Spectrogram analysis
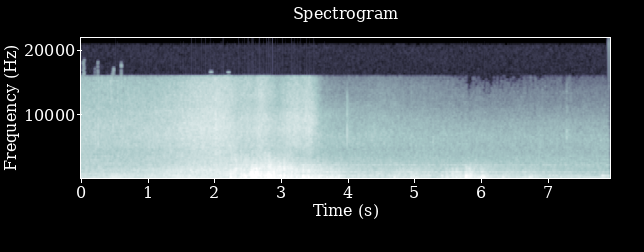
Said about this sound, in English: Imagine the wind, the waves, the rain, the darkness.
